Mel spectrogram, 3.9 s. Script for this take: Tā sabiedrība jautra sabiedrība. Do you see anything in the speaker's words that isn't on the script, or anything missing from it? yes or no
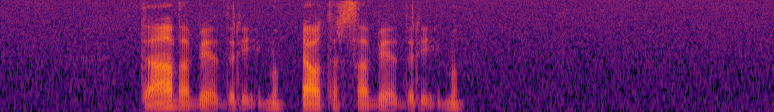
no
